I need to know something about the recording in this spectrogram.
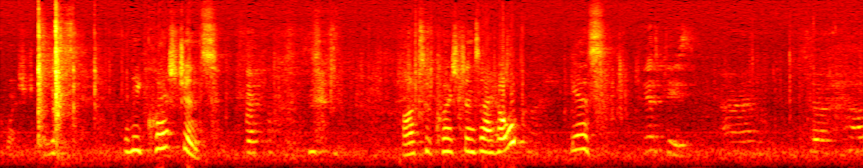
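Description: A woman speaks calmly in a room.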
